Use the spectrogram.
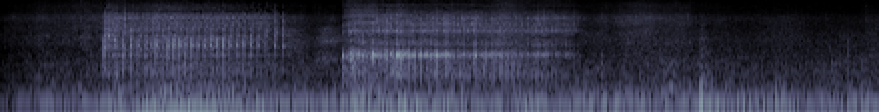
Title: SNORING DOG🐕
